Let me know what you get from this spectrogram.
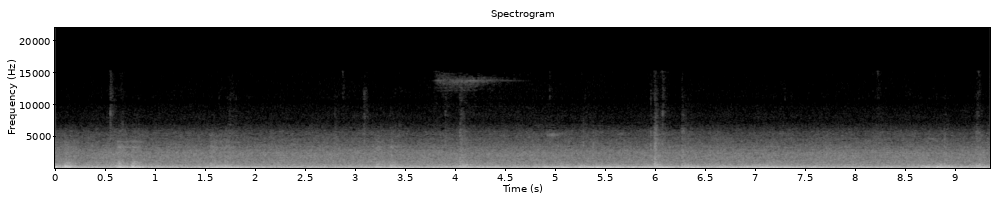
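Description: Running noise of a 485-series electric train heard inside the driver's cab: a steady low rumble of wheels and motors on the rails, with a few sharp knocks.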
